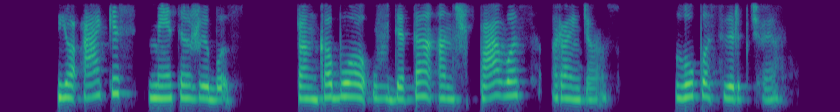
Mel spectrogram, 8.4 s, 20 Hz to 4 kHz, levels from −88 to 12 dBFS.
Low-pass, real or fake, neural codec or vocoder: 3.6 kHz; fake; codec, 16 kHz, 4 kbps, X-Codec, HuBERT features, trained on general audio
